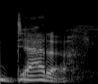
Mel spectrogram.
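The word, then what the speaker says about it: Dagda: So we're starting with the data, which is, we looked it up. – We did. – Yes, that's how you pronounce it.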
